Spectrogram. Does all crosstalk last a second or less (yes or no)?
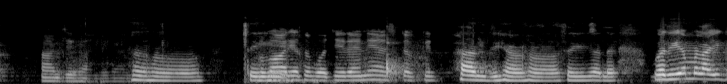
yes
